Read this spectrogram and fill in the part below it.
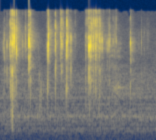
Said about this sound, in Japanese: クラシカルクラッカークランチ塩キャラメル開けてみたよ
